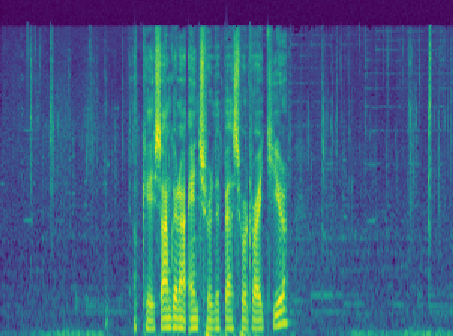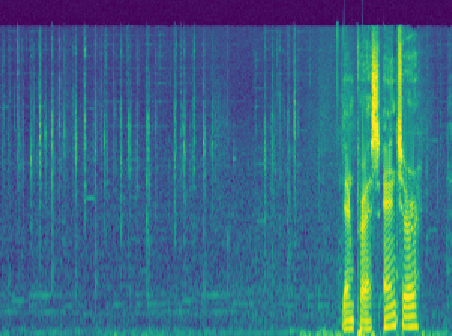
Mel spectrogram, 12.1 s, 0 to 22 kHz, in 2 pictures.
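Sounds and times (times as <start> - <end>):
laptop keyboard typing: 0.3 - 1.8, 2.7 - 10.5.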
